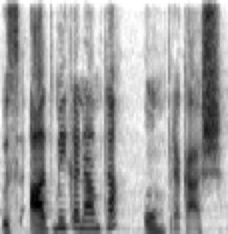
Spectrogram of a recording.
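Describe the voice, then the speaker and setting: A woman's voice: on the high side, big pitch swings, measured pace, a bit bright. A woman reading scripted narration for a moral cartoon story.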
